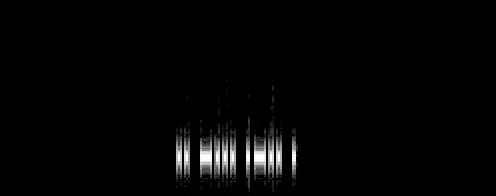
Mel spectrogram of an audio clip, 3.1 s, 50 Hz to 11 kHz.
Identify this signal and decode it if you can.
Morse code, heard as a keyed tone, about 54 wpm, 690 Hz. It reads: IBLE
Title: Prefixes and Suffixes 50wpm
